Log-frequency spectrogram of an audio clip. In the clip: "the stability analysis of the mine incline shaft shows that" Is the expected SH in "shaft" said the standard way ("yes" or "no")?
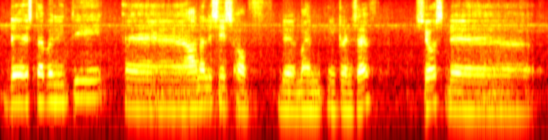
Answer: no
